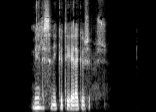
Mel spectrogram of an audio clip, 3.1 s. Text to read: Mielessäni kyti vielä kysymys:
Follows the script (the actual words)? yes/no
yes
